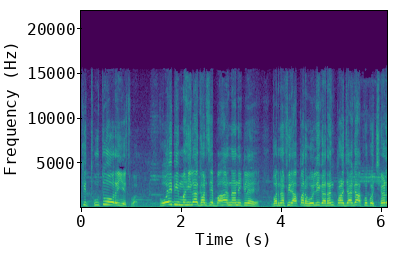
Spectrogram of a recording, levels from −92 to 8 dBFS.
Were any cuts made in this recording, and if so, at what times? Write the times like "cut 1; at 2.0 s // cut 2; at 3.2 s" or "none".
cut 1; at 1.5 s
